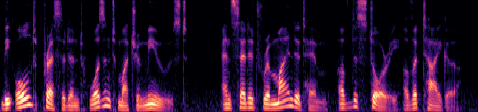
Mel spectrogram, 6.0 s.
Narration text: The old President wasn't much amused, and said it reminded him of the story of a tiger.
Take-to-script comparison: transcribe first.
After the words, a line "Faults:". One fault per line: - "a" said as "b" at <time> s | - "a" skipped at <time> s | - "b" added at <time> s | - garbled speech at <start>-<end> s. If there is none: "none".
The old President wasn't much amused, and said it reminded him of the story of a tiger.
Faults:
none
